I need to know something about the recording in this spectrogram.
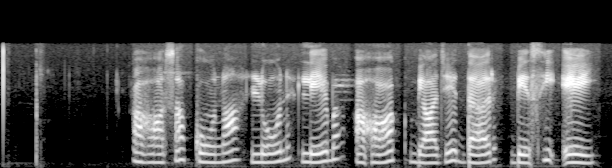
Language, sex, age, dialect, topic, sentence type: Maithili, female, 18-24, Bajjika, banking, statement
